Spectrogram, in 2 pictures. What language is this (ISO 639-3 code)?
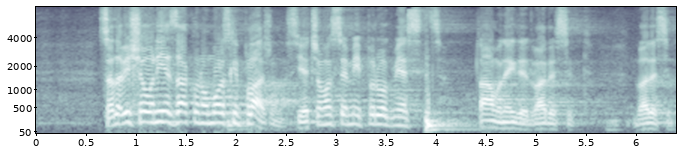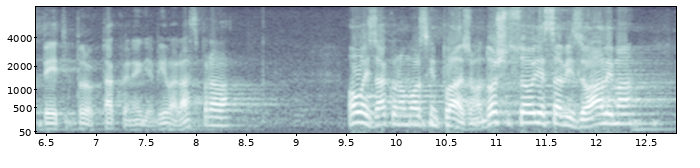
hrv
